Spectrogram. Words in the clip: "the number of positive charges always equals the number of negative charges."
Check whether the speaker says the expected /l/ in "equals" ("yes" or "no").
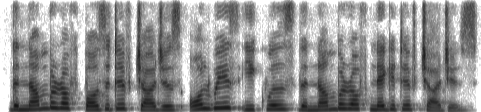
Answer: yes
